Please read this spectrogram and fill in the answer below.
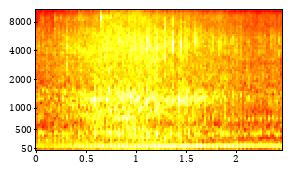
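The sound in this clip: A snowmobile engine running in central Vermont, giving a steady low drone with a fast pulsing flutter and a constant, fairly loud level throughout.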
